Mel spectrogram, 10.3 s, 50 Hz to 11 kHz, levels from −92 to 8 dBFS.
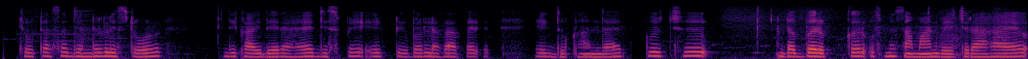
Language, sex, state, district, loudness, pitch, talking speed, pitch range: Hindi, female, Uttar Pradesh, Jyotiba Phule Nagar, -40 LUFS, 190 Hz, 140 wpm, 180-205 Hz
